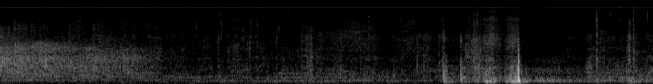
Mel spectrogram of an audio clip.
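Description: Applause in a large assembly hall dying away over the first second or so, leaving a quiet hall. Near the end there are a few sharp knocks, the loudest about five seconds in.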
